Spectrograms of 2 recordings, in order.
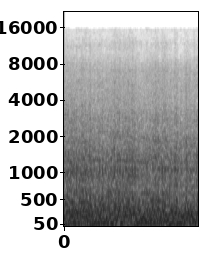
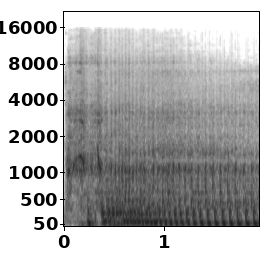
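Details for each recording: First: Suzuki DRZ400 riding after refitting a knockoff Mikuni carburetor and leaning the air screw, previously running rich: loud, raw single-cylinder bark, steady and clean; worn muffler needs replacing, engine runs well. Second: Suzuki DRZ400 single-cylinder after Mikuni-copy carburetor rework: starts straight away and settles to a steady, even idle, no high idle; slight backfire, air idle adjustment to be tweaked; normal start.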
